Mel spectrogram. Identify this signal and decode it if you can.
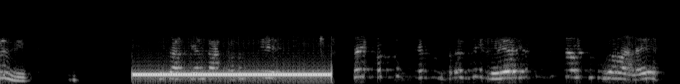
Ringback tone (North America), 440 + 480 Hz, with speech.
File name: rg-1600-unknown- - - .24062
